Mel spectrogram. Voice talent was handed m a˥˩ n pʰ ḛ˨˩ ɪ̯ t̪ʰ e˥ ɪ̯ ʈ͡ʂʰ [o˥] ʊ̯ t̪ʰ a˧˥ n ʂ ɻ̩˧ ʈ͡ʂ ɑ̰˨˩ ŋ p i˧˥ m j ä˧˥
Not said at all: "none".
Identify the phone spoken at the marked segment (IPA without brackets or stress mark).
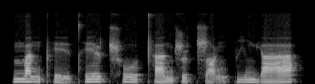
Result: o˥˩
